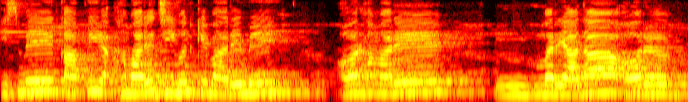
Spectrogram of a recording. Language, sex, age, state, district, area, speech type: Hindi, female, 30-45, Uttar Pradesh, Mirzapur, rural, spontaneous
